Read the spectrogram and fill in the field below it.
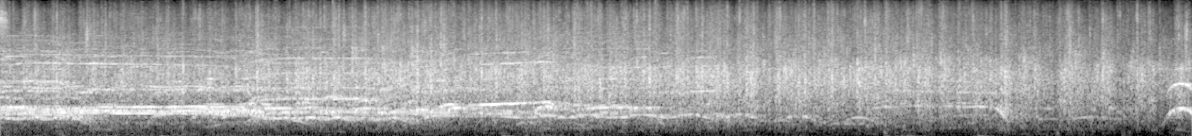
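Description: A conference audience applauds steadily for a woman honored at a women's leadership celebration, the dense clapping from a large crowd continuing strongly throughout and tapering slightly near the end, with faint voices mixed in.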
